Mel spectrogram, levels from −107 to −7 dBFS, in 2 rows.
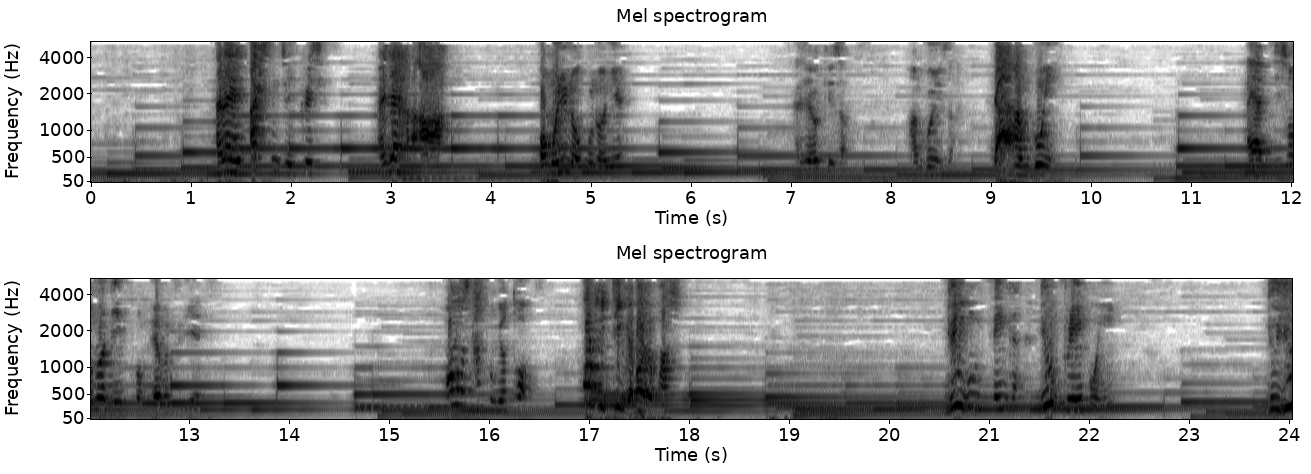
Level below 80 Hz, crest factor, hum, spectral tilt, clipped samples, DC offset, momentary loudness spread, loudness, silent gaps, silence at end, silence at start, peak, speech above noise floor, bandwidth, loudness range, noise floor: -38 dBFS; 12 dB; none; -5.5 dB/octave; 1%; under 0.1%; 18 LU; -12 LUFS; none; 0 s; 0 s; 0 dBFS; 24 dB; 5.4 kHz; 7 LU; -34 dBFS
